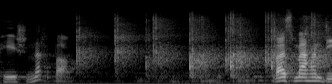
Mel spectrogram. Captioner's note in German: Beifall AfD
